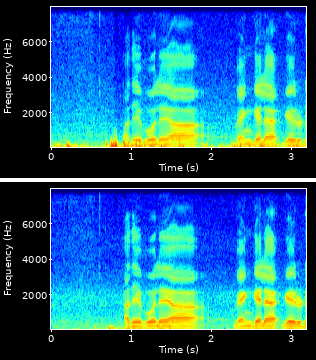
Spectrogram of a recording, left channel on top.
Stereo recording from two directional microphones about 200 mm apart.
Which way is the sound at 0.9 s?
5° right (ahead or behind).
